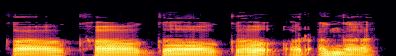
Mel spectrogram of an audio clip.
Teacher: क, ख, ग, घ और ङ के व्यंजनों का उच्चारण जो होता है ये कंठ से होता है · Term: कंठ ध्वनियां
